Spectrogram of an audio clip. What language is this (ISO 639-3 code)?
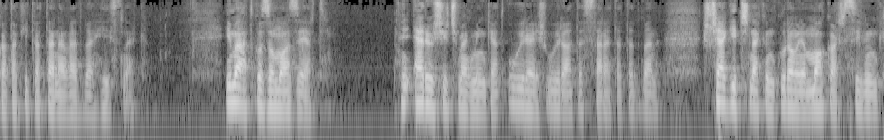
hun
